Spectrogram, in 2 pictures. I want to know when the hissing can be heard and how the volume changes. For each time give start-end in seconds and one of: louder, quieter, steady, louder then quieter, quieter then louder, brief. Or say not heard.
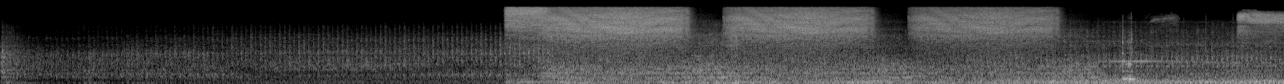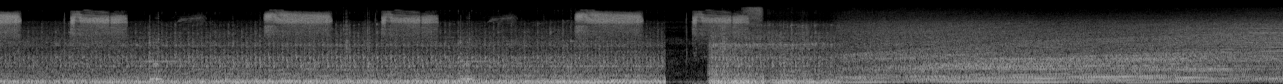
5.0-20.5 quieter.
